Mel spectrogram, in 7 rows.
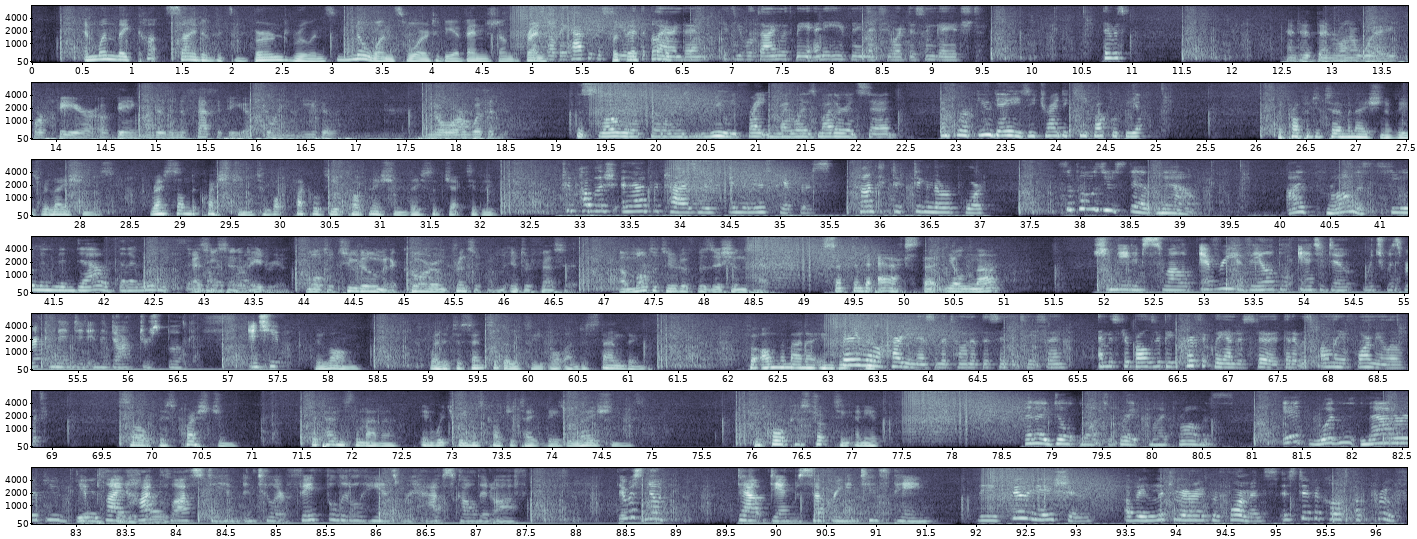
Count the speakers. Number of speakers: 10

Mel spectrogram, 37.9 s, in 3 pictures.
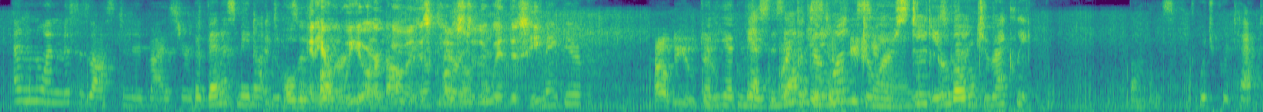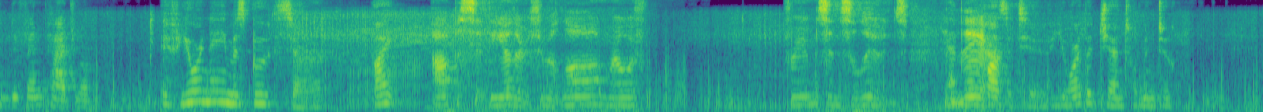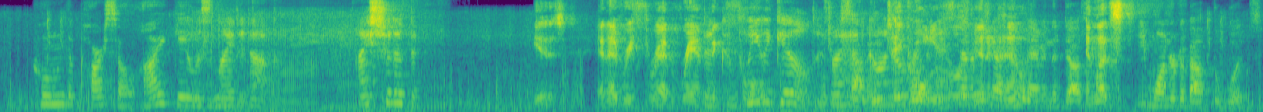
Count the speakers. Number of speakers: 9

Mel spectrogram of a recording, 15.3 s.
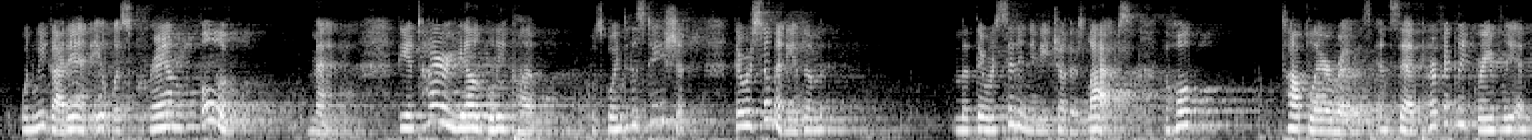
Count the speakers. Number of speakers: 1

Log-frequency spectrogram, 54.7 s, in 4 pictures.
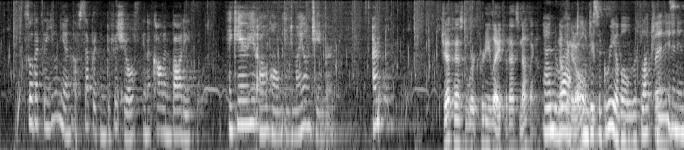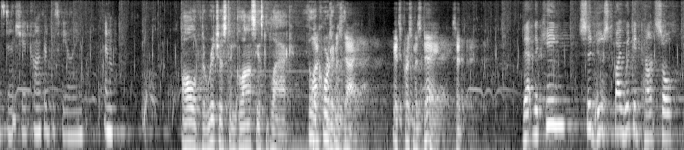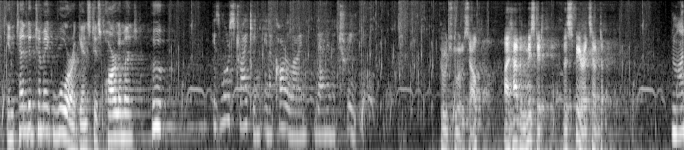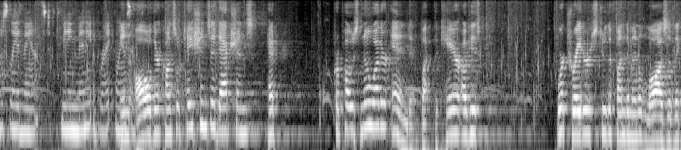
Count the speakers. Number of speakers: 8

